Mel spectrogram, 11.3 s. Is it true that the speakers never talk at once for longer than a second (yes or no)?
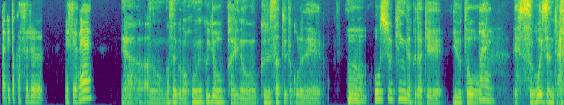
yes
